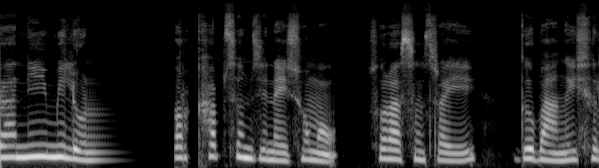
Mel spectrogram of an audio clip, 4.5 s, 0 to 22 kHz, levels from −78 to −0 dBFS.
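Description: From 0.65 to 1.33 s, the speech becomes a fading buzz, then silence. About 0.66 s is lost, likely from a long network dropout.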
